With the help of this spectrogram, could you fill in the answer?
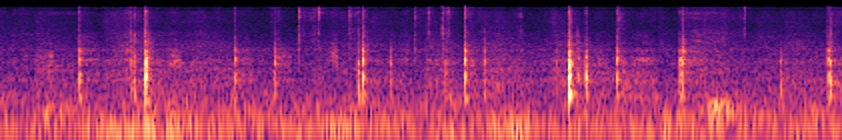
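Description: Long nails tap and scratch the face of a small orange cardboard box held close in both hands, giving quick, light, dry clicks with a hollow midrange tone and faint scratching between them. The taps come at irregular intervals over a quiet background.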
